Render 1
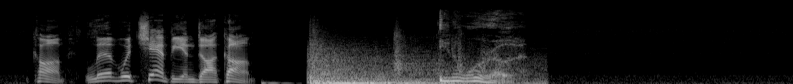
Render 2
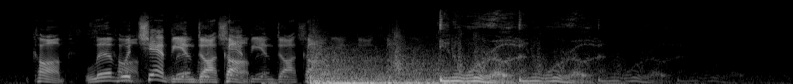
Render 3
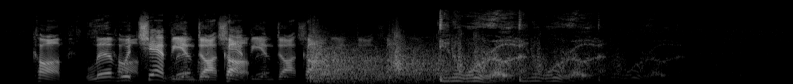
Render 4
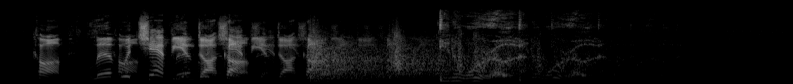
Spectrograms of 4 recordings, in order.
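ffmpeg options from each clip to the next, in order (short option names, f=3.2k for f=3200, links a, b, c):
-af "aecho=1:1:791|1582|2373:0.398|0.0836|0.0176,volume=-3dB"
-af "highpass=990,volume=3dB"
-af "tiltshelf=f=1.3k:g=-8,aecho=1:1:1115|2230:0.0794|0.0214,volume=-8dB"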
